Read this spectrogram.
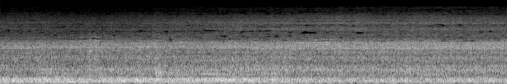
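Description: A diesel excavator engine rumbles steadily nearby.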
